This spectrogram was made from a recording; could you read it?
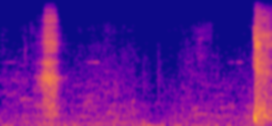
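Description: Two sharp, breathy sniffles separated by a few seconds of near silence, like someone tearfully sniffing while holding back crying.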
